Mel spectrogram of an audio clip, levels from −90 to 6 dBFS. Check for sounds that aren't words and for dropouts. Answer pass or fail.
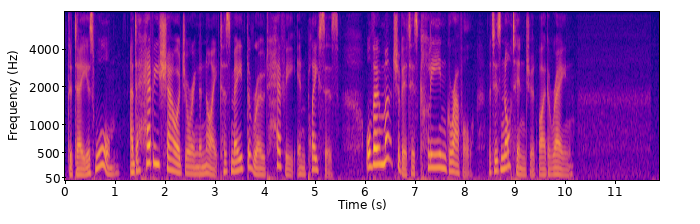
pass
